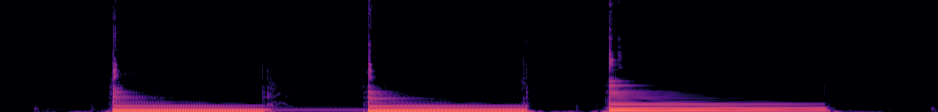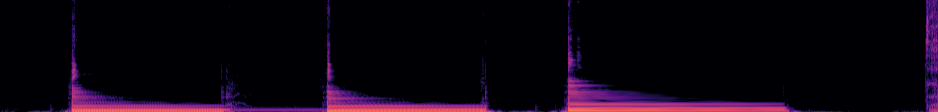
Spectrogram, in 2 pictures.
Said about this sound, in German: Wenn wir jetzt einfach den Grundton des jeweiligen Akkords spielen, dann klingt das so.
